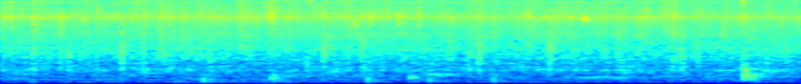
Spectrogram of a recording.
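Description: Prawns and sliced onions sizzling in hot mustard oil in a kadai, a steady crackle of many tiny pops as the freshly added, still-wet prawns start to fry.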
